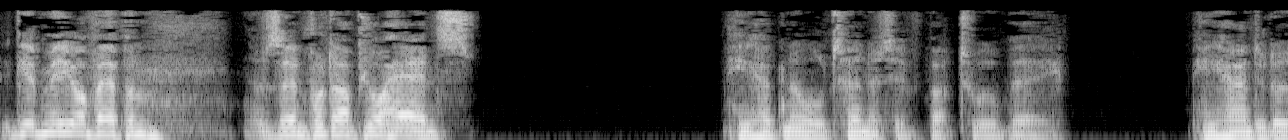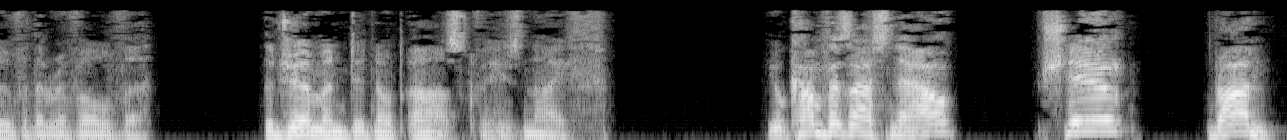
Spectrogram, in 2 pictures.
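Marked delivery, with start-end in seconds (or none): 0.1-2.4 put-on high-pitched German-accented command; German soldier disarming a captive; German soldier's order. German soldier orders captured pilot. 10.3-12.8 put-on high, urgent German-accented orders; raised German-accented command; German soldier's command. German soldier orders prisoner to move.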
